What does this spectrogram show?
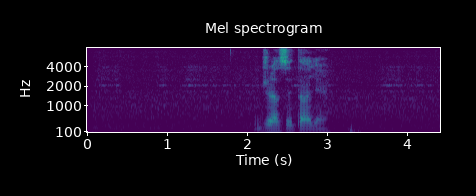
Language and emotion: Russian, neutral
